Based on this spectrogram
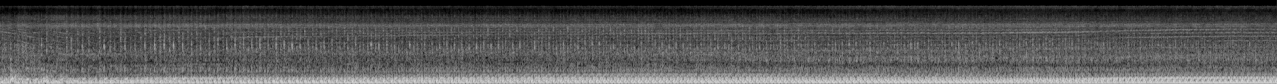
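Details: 1996 Harley-Davidson FXSTSB 1340 Evolution with cleaned Mikuni HSR 42 mm carb, idle mixture set to 1.5 turns out and accelerator pump adjusted: deep, loping V-twin idle that settles and holds steady, no popping or stumbling.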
